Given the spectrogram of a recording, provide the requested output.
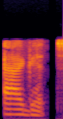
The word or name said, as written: agate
